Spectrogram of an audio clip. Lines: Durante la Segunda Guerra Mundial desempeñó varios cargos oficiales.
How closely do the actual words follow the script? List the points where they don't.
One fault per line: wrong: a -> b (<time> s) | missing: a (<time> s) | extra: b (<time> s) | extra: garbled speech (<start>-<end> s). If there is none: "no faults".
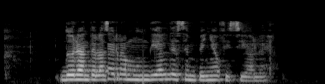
missing: Segunda (1.1 s)
missing: varios cargos (2.2 s)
